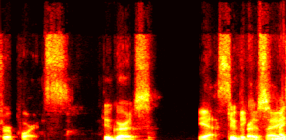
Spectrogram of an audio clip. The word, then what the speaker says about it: Dugroz: I think I think he pronounced it. Dugos reports. Doug Gross.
